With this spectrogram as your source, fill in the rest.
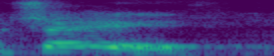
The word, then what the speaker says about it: Che: Che Guevara. Like Shay.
